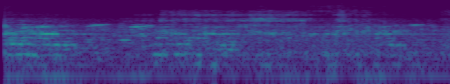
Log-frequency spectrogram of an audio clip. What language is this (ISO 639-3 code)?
pus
